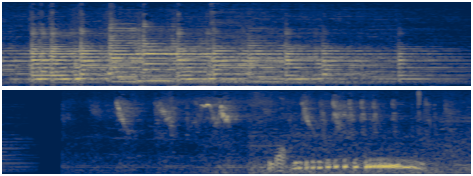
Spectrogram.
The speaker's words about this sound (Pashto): ته دیوال په سر کوترې، ته څنګه غومبر وکې؟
